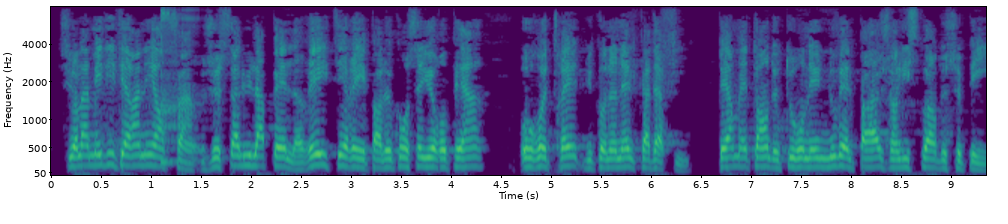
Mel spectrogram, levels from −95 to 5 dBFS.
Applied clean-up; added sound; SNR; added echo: classical method Wiener filter.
